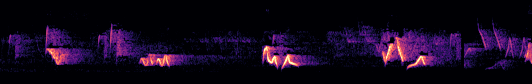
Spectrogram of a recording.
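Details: Red-eyed vireo in eastern North American woodland giving loud, short warbled phrases with quick pitch wiggles, several spaced about a second apart, one notably stronger near the middle.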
